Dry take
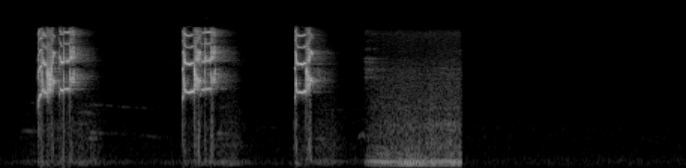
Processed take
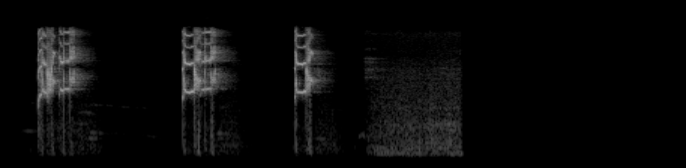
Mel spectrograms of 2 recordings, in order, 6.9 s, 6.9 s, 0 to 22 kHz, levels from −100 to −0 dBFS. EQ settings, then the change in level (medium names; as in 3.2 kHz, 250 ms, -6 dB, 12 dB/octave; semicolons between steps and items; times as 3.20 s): steep high-pass 340 Hz 96 dB/octave; -6.5 dB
